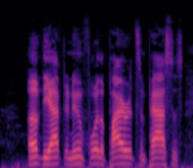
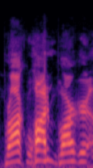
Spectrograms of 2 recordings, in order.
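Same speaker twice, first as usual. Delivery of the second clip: louder, higher, stretching out Brock; excited name call; 4 semitones higher, 9 dB louder than usual. Real, not acted. Announcer crediting the tackler to listeners, excited call. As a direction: shout the player's name in triumph.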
